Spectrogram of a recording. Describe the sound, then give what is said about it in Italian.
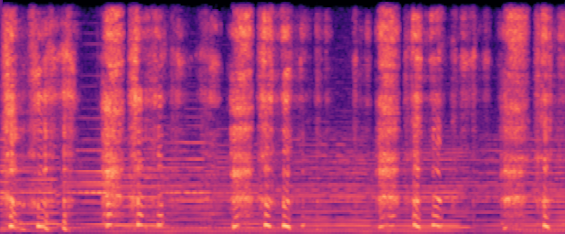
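A boy breaks into sobbing crying, a series of short gasping, whimpering vocal bursts that repeat in an uneven rhythm over a steady sustained background. “Perché stai piangendo?”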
